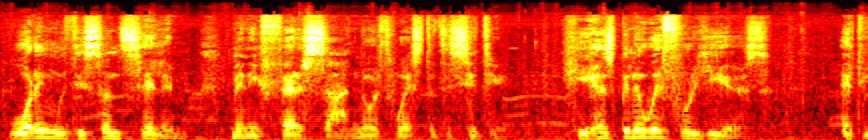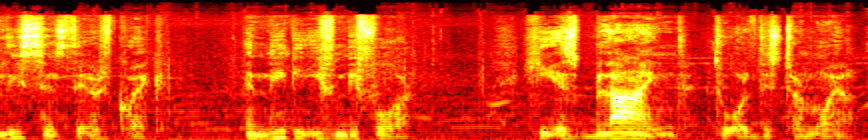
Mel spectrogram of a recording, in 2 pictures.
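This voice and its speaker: A man's voice: mid-range voice, animated, normal speed, faint music behind, lightly acted. A male actor playing a spirited, teasing Ottoman assassin leader in a video game, with a jovial, theatrical manner. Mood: grave, briefing.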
